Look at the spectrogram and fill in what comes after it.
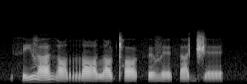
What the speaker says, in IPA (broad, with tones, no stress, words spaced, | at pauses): θi˨˥βa˨˥ ðɑ˩rɑ˧˩lɑ˧˩ʈʰɒ˧˩ θə˨˥βɛ˩θa˨˥ d͡ʒɛ˩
